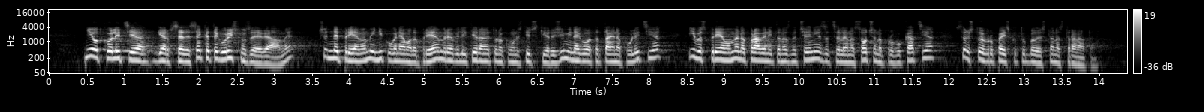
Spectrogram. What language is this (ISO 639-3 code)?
bul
